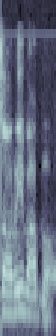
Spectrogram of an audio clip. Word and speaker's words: Oribabo: The real pronunciation is Oribabo.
